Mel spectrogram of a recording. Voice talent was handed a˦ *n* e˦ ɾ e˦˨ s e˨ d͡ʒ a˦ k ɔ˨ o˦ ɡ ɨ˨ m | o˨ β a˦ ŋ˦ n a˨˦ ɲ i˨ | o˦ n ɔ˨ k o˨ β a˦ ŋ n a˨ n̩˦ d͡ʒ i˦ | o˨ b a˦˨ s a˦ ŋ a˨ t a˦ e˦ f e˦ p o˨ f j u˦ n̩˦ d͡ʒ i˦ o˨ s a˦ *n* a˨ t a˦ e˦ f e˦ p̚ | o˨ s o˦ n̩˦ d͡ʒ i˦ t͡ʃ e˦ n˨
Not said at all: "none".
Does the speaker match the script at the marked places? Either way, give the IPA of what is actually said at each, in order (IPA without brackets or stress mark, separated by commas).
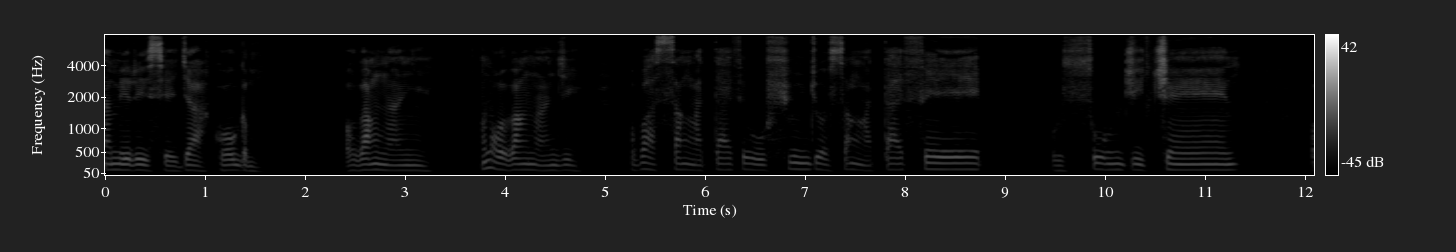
m, ŋ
